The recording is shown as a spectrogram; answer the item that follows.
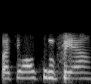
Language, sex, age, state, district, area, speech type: Hindi, female, 30-45, Uttar Pradesh, Prayagraj, rural, conversation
